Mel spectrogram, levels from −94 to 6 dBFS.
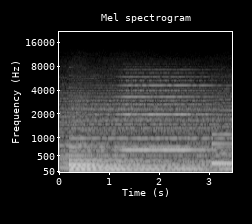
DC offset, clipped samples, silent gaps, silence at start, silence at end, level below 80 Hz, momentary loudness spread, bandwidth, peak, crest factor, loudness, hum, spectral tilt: under 0.1%; under 0.1%; none; 0 s; 0 s; -36 dBFS; 7 LU; 7.8 kHz; -10 dBFS; 12 dB; -24 LUFS; none; -7.5 dB/octave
